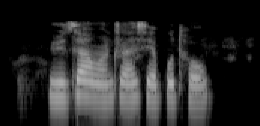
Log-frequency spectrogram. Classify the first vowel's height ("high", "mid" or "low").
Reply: high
